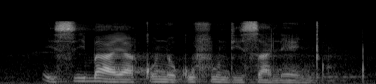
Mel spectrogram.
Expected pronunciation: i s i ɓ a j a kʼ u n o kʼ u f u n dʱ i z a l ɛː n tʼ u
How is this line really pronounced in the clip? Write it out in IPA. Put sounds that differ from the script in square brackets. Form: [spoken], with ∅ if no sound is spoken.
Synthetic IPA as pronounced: i s i ɓ a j a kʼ u n o kʼ u f u n dʱ i [s] a l ɛː n tʼ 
